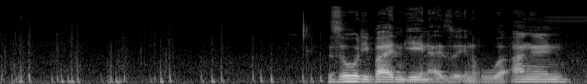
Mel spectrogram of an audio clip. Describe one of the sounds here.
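Horse hooves clop on a dirt track.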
